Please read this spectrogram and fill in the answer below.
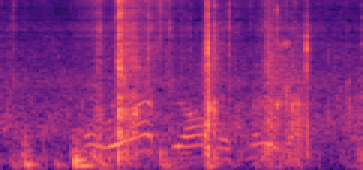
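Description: Two sharp knocks on an aluminium boat hull as someone climbs aboard, about a second apart, with voices talking in the background.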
